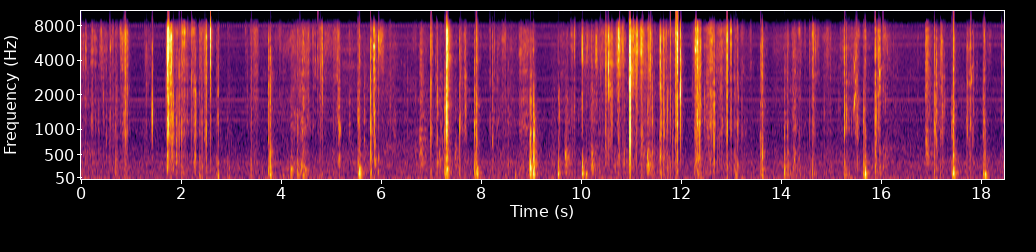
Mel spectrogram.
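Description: Trading cards and thin plastic card sleeves being handled: irregular crinkling, rustling and light clicks and taps as cards are pulled from the pack, slid and set down.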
